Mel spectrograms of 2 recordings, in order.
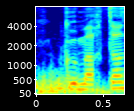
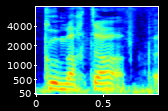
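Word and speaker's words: Caumartin: Et Comartin, je vous préviens, Comartin, ça s'écrit Cau c'est pas CO en fait. Donc c Au m a r. Pass au M TN donc com Martin avec un A et un U.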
